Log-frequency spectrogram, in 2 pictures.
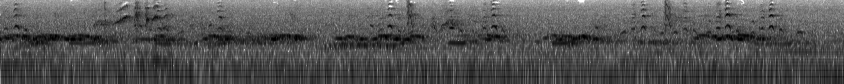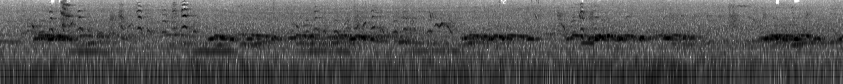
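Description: Caged birds in an aviary calling: a continual chattering babble in short phrases about a second long, with sharp higher chirps over it. About midway, a run of short lower calls comes about once a second.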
